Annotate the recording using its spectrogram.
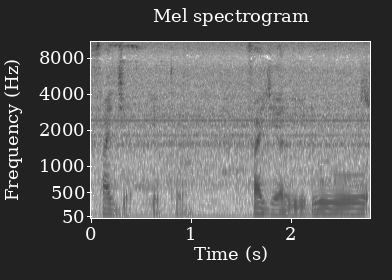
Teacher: Nah, qalqalah ini dibacanya memantul, jadi faj itu.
